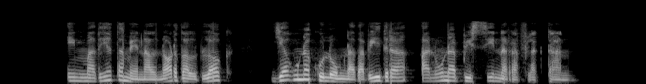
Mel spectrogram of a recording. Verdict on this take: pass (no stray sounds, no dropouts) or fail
pass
